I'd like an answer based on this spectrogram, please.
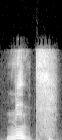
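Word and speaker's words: -ment: unit five okay like mint shipment now you'll notice something that even though it's spelled with an e it sounds like an i shipment ness like kindness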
